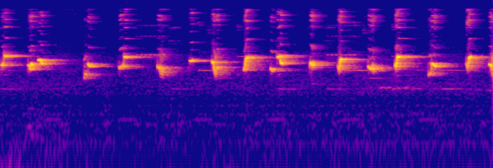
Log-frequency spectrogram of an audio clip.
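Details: Sooty-headed bulbul, played as a training recording to prompt other bulbuls to sing, giving a long run of short, rich, whistled two-note phrases, rising then falling, repeated about twice a second without pause.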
